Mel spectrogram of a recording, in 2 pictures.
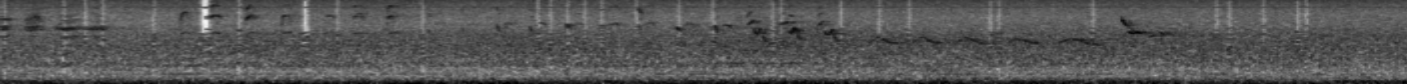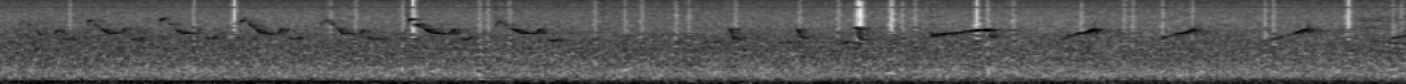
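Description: Birds chirping in quick, short calls, several a second, with a run of rising chirps near the end, over a steady low rumble and hiss of outdoor background noise.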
